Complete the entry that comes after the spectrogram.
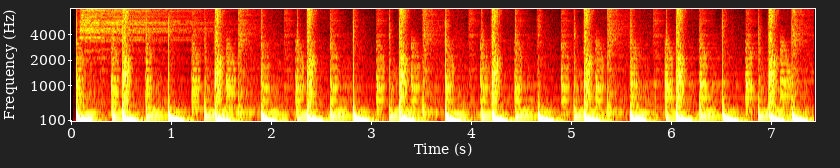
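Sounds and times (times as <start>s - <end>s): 
depressing rock music: 0.0s - 7.4s.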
